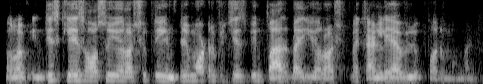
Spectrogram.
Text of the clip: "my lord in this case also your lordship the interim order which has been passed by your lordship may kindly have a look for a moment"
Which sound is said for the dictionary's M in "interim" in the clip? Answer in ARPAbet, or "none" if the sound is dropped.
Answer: M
